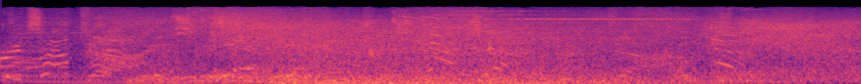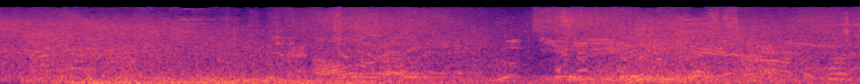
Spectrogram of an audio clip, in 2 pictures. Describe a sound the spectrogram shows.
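Fiery blasts roar and crackle in a game fight.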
